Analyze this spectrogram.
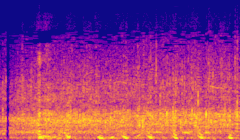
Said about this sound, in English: That's scared applause right there.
